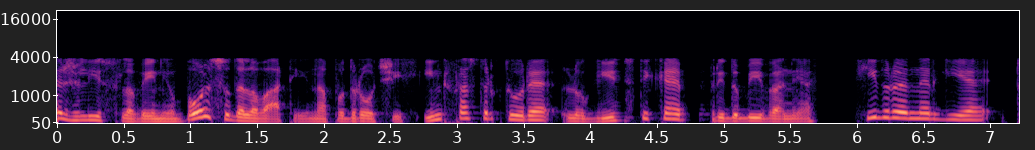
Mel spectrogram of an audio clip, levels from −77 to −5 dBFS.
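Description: From 3.64 to 4.83 s, speech through the narrowband call path (nothing above 4 kHz) breaks into repeated stalls, a stutter. Packets arrived late, so the jitter buffer kept running dry. About a dozen hold-ups add roughly 0.33 s of filled sound, the longest 125 ms. Nothing is lost. The speech drags and catches.

A second stutter runs from 5.23 to 5.68 s. It has eight shorter stalls, none longer than 20 ms, adding about 92 ms in total.

At 5.68 s a call audio freeze follows, lasting until 6.00 s. The last sound is briefly carried on, then about 0.26 s of silence opens up. The cause is likely packets held up in transit, emptying the buffer. Playback then resumes where it stopped, with nothing missing.

From 6.91 to 7.19 s comes a jitter buffer slow-down. The receiver repeated small pitch-period pieces to rebuild its reserve, adding 56 ms. Speech runs at about 83% speed at unchanged pitch, sounding drawn out.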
